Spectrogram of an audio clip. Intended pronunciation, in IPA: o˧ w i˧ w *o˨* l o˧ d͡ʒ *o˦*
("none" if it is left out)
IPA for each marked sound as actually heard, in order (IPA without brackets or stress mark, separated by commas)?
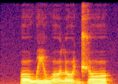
o˨, o˦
